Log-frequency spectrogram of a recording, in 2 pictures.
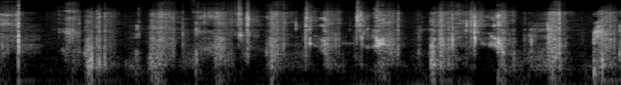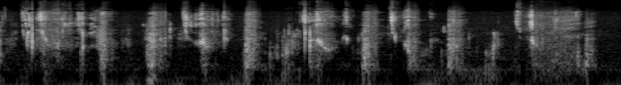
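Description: Close-miked biting and chewing of a pink cake thickly coated in green powder: a dense, unbroken run of crisp crunching clicks.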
